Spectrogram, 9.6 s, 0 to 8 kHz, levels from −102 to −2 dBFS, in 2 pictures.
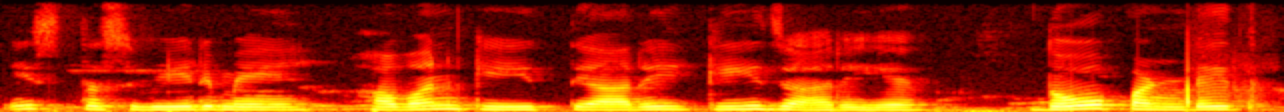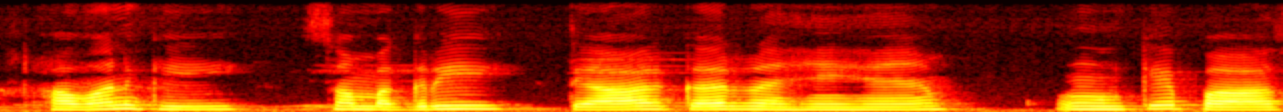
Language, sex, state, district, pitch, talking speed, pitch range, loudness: Hindi, female, Punjab, Fazilka, 215 Hz, 130 wpm, 205-230 Hz, -17 LUFS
